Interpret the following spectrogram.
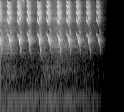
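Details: An old pet guinea pig chirps in a fast, bird-like series of high, slightly falling notes.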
